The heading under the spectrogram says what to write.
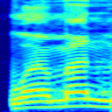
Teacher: Wa man nun sukun bertemu hamzah idhar halki. Nun sukun dibaca jelas tanpa mendengung.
